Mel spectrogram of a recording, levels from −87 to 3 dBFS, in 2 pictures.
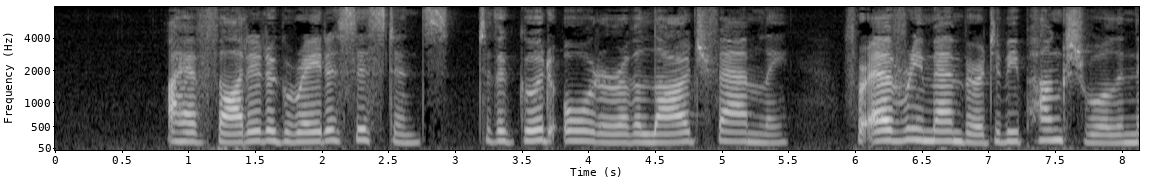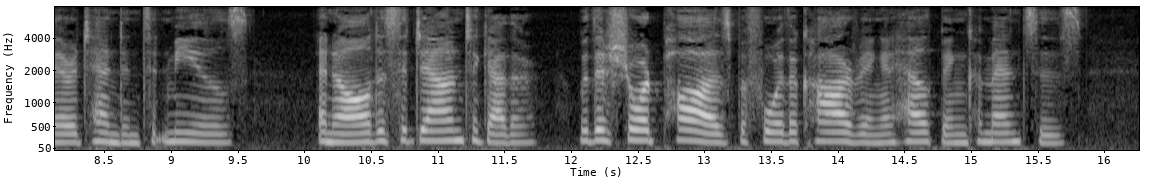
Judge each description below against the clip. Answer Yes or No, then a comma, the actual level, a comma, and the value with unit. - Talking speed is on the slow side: No, average, 155 wpm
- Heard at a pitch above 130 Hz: Yes, high, 190 Hz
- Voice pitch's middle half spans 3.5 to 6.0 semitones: No, average, 2.7 semitones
